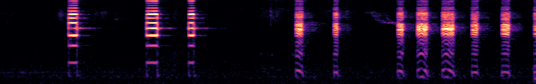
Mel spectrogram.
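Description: A Teknetics Eurotek metal detector picking up an object gives a run of short, sharp electronic beeps, sparse at first and then quicker, close and clear against a quiet background.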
